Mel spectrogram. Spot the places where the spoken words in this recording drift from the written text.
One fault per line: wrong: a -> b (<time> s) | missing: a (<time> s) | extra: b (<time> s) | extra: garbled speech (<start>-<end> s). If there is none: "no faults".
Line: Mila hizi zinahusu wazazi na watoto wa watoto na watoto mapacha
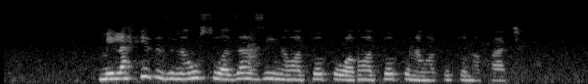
no faults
